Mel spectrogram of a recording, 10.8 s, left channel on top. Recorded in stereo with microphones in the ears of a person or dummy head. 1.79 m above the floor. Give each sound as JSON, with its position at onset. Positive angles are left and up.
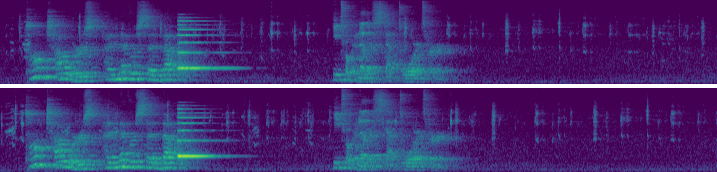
{"t": 0.4, "sound": "a woman speaking", "side_deg": -40, "distance_m": 1.7}
{"t": 2.7, "sound": "a piano", "side_deg": -10, "distance_m": 1.0}
{"t": 5.0, "sound": "a man speaking", "side_deg": 75, "distance_m": 1.5}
